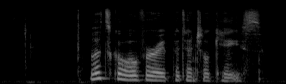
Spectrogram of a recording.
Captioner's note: speaking French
